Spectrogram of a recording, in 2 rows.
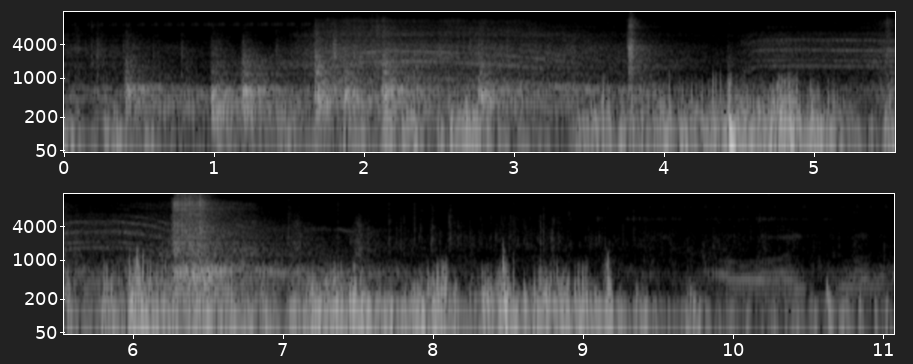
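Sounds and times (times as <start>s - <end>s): metal sheets knocking and rattling: 0.4s - 2.4s
power drill motor whining: 1.8s - 7.7s.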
